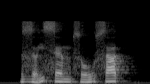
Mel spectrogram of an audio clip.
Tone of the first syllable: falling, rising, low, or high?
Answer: rising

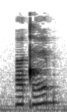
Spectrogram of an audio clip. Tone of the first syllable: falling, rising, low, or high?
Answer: low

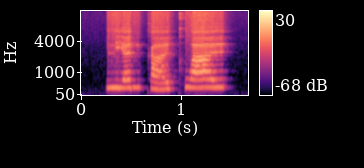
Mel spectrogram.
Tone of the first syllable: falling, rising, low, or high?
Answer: high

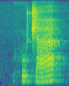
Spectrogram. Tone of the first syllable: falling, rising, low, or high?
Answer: low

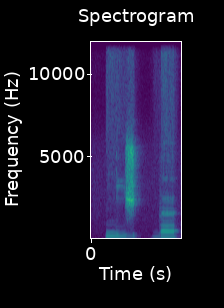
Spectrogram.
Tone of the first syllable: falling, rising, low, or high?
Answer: low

